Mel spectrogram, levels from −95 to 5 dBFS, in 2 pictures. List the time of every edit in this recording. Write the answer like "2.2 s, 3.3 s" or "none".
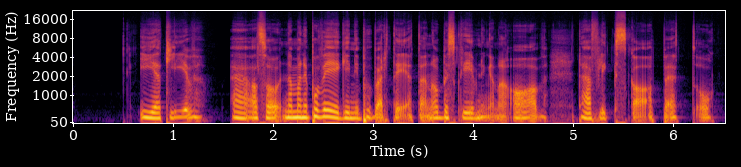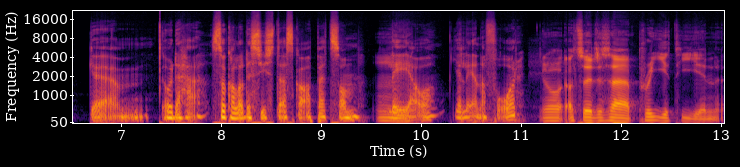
11.1 s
